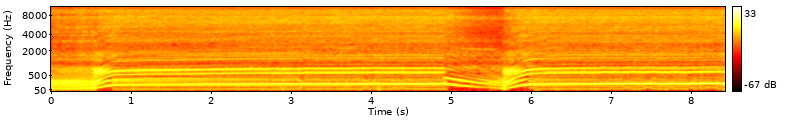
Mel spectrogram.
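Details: Holzfforma G372 chainsaw with 24-inch bar, after replacing leaking crankshaft seals that stopped it tuning: strong high steady scream in the cut, dips briefly and snaps back to full revs without bogging; normal running under load.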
